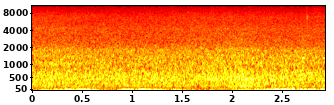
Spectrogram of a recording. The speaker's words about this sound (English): A nice strong rain.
